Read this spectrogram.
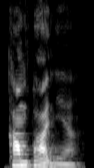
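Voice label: "kampaniya", Azerbaijani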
